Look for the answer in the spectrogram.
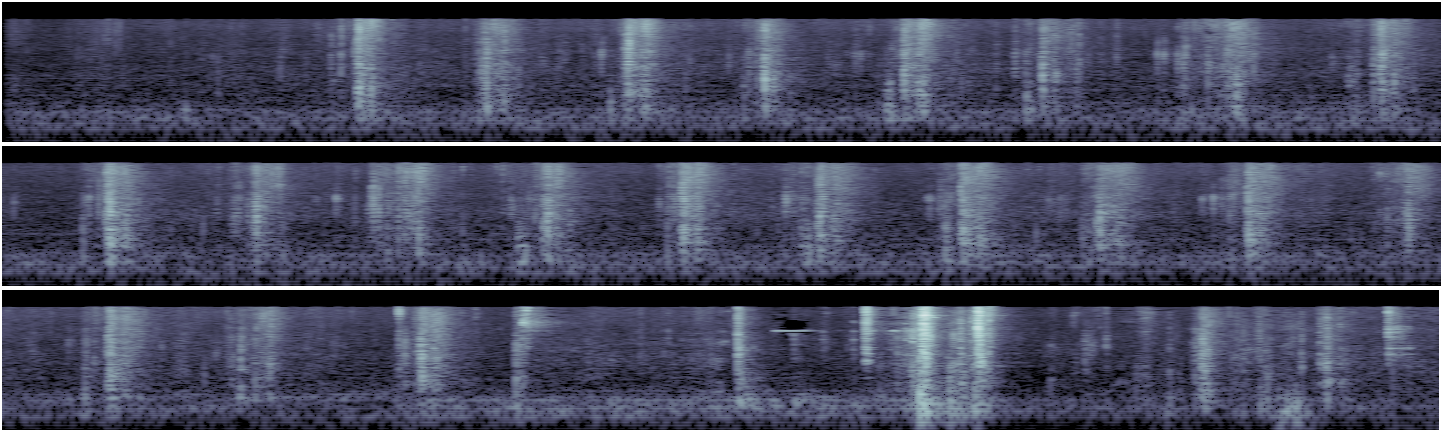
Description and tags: Sticky Footsteps + door opening with beeping sound.
This is a recording of me walking with shoes on a very sticky floor. There is the sound of me opening a FOB-operated door at the end of the waveform - might be useful for something, as well.
door, feet, floor, fob, footsteps, shoes, sticky, walking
